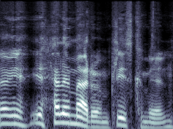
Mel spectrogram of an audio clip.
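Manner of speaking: polished posh voice. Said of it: "in a posh".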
